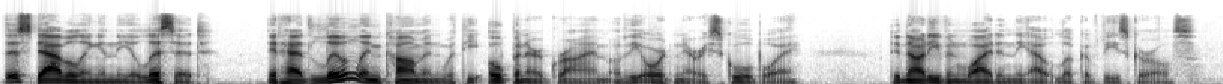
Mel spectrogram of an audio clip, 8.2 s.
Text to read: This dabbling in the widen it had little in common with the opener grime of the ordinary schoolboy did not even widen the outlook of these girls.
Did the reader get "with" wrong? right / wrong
right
